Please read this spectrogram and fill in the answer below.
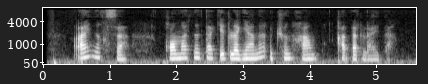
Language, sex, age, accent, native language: Uzbek, female, 25-34, Toshkent shahri, Uzbek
